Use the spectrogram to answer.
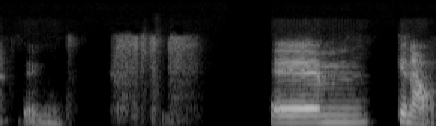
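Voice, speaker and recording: Somewhat breathy, with a dark, mellow tone, a woman speaks at a very slow pace. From Berlin, Germany. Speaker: workshop presenter, former German teacher. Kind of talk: online workshop presentation.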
